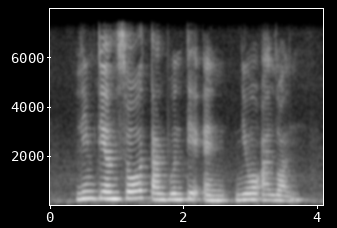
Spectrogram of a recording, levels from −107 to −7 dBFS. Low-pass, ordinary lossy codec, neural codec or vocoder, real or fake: 7.2 kHz; none; none; real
